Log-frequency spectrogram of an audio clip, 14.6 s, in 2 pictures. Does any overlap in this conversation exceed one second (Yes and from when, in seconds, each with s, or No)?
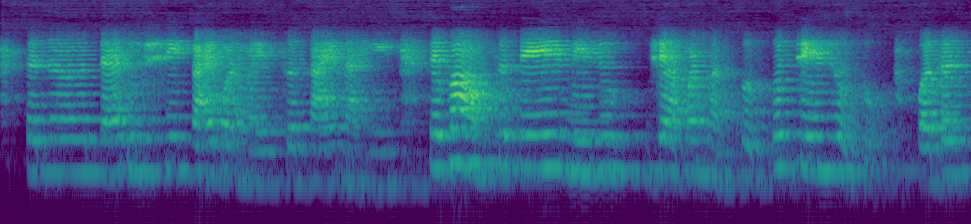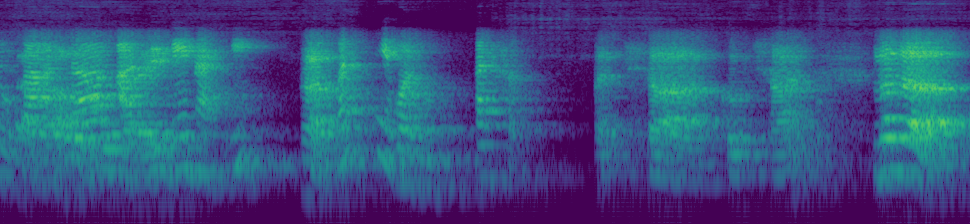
Yes, from 7.3 s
